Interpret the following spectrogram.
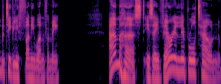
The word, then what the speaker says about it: Amherst: see the problem already a joke you hear a lot is that in Amherst only the H is silent it's a town known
